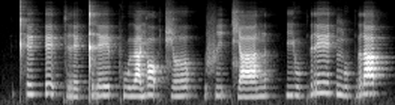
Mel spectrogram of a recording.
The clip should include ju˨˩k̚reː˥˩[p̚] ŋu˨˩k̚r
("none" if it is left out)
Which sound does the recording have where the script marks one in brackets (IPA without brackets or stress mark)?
t̚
